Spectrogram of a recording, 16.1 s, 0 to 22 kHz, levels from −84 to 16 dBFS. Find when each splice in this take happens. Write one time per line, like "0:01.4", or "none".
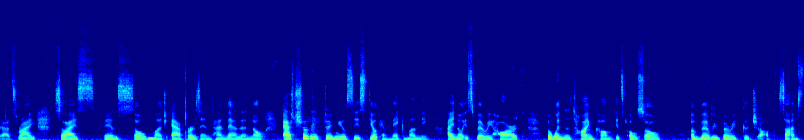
none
